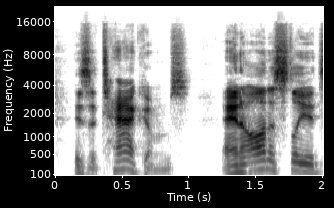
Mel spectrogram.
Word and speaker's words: ATACMS: I actually thought they were called ATACMS, but apparently the Army's actual official name for them and how it's pronounced is attackums.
